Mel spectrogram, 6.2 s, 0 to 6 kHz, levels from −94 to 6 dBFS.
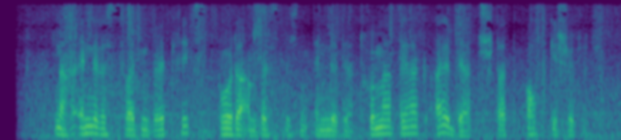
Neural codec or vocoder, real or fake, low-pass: none; real; 5.4 kHz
